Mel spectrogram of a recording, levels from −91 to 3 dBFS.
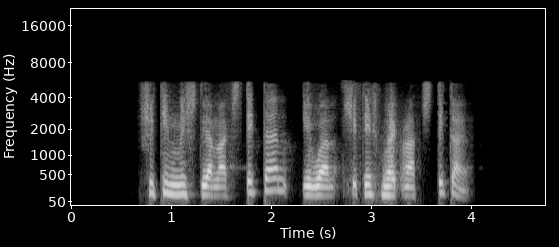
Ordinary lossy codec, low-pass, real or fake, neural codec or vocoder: AAC, 32 kbps; 5.4 kHz; fake; codec, 16 kHz, 0.5 kbps, X-Codec, HuBERT features, trained on general audio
